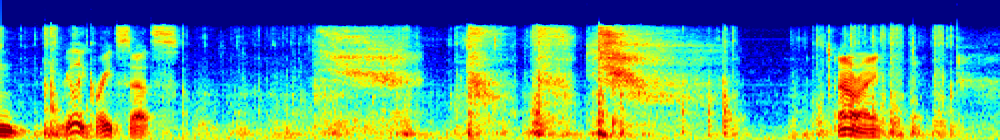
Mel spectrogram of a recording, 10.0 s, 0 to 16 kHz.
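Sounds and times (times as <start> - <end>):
person breathing out hissing: 3.1 - 7.1.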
